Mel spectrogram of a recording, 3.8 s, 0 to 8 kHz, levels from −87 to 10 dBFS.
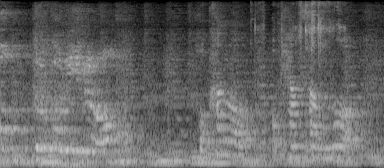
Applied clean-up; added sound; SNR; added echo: none; Cutlery, silverware; 16 dB; reverberation time 0.9 s.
